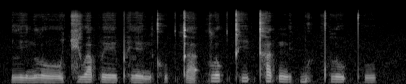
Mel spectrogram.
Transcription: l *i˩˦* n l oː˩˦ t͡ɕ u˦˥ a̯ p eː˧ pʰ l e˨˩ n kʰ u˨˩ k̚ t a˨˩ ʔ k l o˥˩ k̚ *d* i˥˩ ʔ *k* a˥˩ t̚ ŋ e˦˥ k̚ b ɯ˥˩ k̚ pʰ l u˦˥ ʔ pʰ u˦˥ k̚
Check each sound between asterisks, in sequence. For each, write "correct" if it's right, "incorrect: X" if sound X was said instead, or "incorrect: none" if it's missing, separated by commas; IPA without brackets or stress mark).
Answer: correct, incorrect: tʰ, incorrect: kʰ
